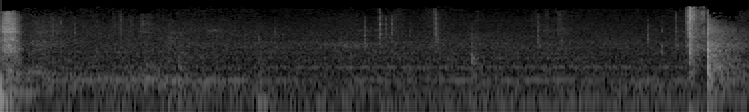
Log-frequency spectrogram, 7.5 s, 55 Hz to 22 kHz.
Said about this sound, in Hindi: नहीं, रंग चेंज हुआ है इस उम्मीद के साथ कि ये 5 तीरों से निशाना ले पाएंगे वक्त के अंदर। बहुत जबरदस्त, टाइम बहुत कम बचा है इनके पास, वक्त खत्म हुआ, तीर की तादाद खत्म हुई।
